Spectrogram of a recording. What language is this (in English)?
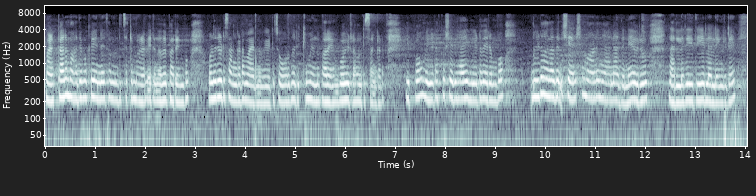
Malayalam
